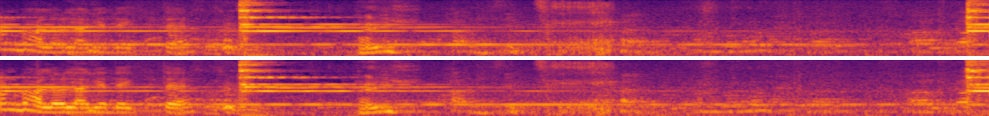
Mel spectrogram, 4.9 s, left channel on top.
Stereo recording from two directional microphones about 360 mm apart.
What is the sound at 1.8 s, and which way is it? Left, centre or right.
Speech, left.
